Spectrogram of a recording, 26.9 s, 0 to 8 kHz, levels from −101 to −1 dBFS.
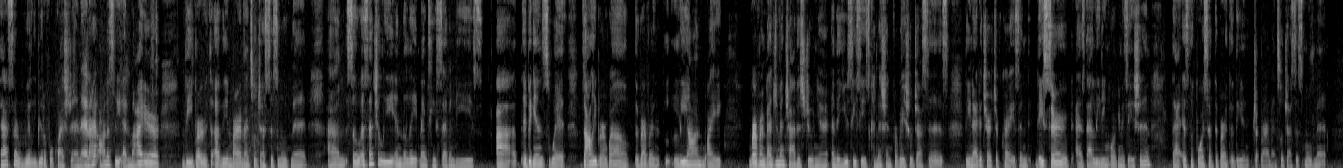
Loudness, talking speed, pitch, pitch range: -40 LUFS, 150 wpm, 155 Hz, 145-165 Hz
